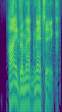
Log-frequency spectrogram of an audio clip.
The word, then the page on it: Hydromagnetic: British English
